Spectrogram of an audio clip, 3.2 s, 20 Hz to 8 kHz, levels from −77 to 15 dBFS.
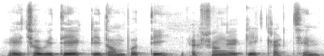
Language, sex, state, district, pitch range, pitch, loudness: Bengali, male, West Bengal, Alipurduar, 125-130 Hz, 130 Hz, -16 LUFS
